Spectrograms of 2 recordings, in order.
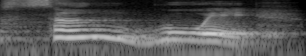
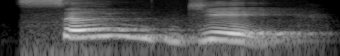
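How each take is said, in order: First: A separate u sound follows the g. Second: The g is followed directly by the e. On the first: The speaker calls it wrong. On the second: The speaker calls it right.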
